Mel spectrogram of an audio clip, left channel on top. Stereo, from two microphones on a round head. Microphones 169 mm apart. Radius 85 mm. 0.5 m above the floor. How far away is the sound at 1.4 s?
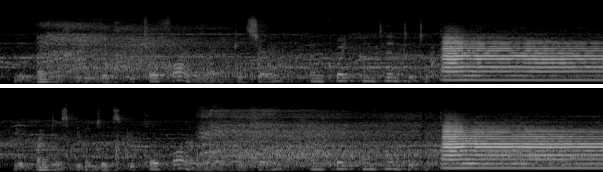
About 1.1 m.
